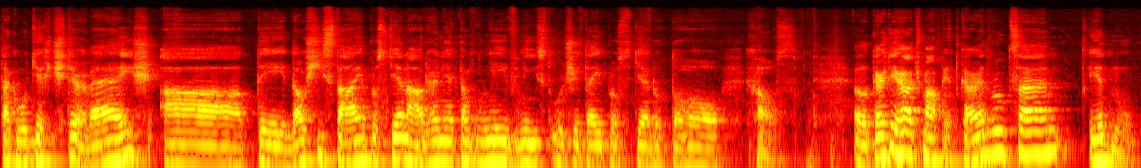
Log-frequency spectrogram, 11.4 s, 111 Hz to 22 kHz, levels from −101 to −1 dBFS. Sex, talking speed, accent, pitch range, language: male, 150 wpm, native, 115-145 Hz, Czech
